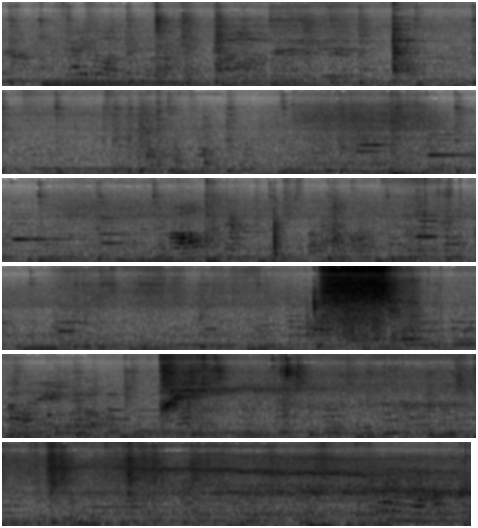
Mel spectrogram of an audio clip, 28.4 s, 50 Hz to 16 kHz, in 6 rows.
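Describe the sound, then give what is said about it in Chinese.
Busy bakery café ambience, recorded on January 20 at a Baiqiu (百秋) bakery while waiting for coffee: a steady low hum and murmuring background chatter, broken by loud hissing bursts like a milk steamer, one around the middle and another shortly after. “现在你听到的这一段的背景音乐是我在一月二十号，在我们家门口的一家百秋的面包店里面等咖啡的时候录的。”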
